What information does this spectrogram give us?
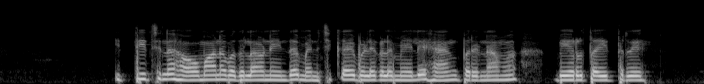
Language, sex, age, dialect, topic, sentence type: Kannada, female, 41-45, Dharwad Kannada, agriculture, question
